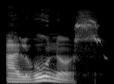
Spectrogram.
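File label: "algunos", Spanish, male; mekanta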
